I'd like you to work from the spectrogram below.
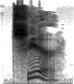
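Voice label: "cheer", American English; gcompris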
